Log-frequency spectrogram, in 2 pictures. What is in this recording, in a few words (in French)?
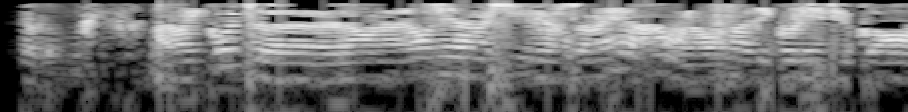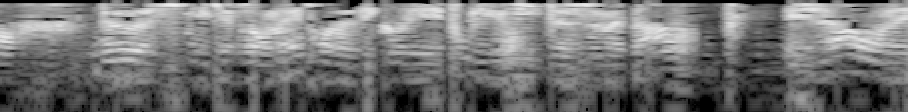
Appel telephonique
